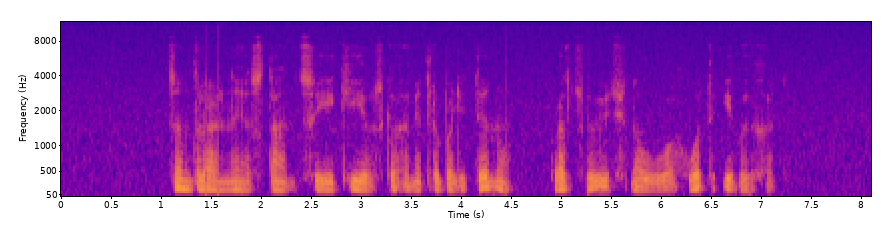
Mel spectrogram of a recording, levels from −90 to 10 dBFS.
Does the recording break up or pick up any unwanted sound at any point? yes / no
yes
